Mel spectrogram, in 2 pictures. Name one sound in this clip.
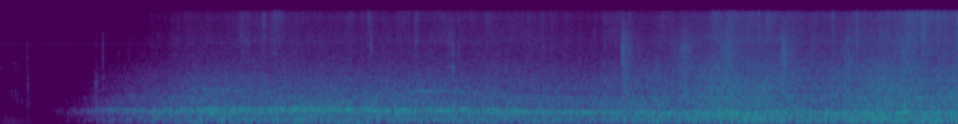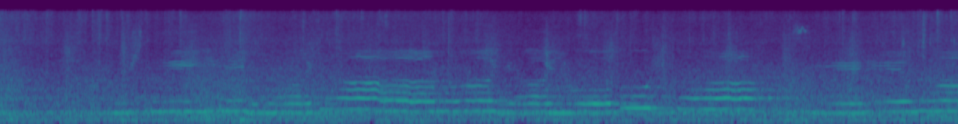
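Tall grass rustles as a person walks through it.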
